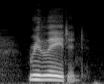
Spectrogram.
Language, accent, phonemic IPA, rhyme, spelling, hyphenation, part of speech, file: English, US, /ɹɪˈleɪtɪd/, -eɪtɪd, related, re‧lated, adjective / verb, En-us-related.ogg
- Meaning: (adjective) 1. Standing in relation or connection 2. Being a relative of 3. Narrated; told 4. Synonym of relative 5. Fulfilling a relation 6. Having a relationship with the thing named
